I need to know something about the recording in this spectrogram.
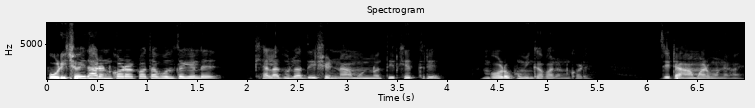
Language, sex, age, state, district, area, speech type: Bengali, male, 18-30, West Bengal, North 24 Parganas, urban, spontaneous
